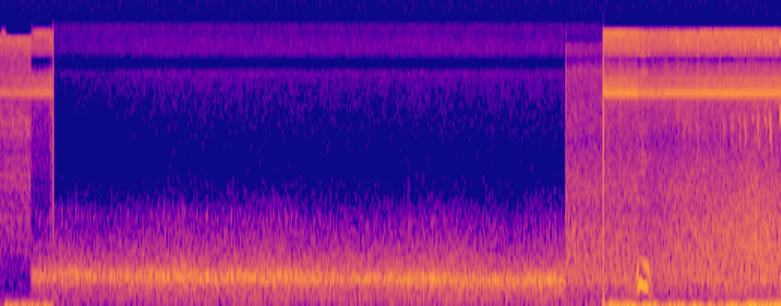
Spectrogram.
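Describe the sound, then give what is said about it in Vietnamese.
Deep, low hooting from a mated pair of Eurasian eagle-owls signalling to recognize each other carries steadily for several seconds. Near the end, a brighter burst of background noise and a brief higher call join in. “đôi vợ chồng cú đại bàng Á Âu đang phát ra tín hiệu để nhận biết nhau.”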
